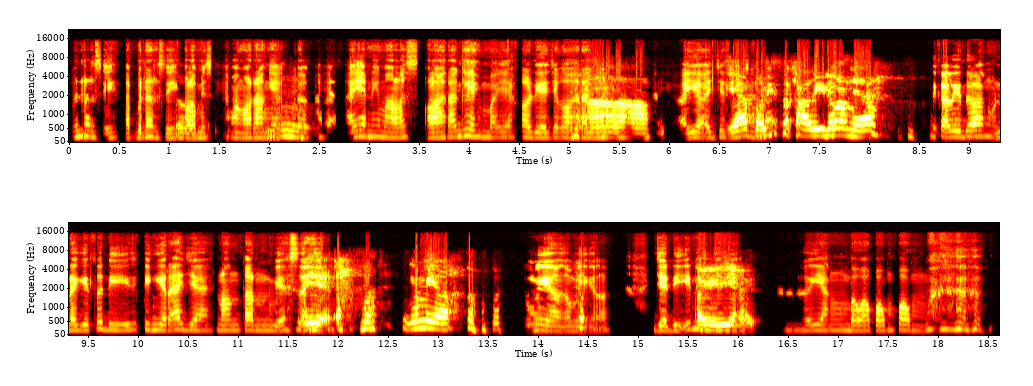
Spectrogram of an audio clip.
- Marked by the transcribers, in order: distorted speech; other background noise; laughing while speaking: "ya"; chuckle; unintelligible speech; static; laughing while speaking: "biasanya"; laugh; chuckle; unintelligible speech; chuckle
- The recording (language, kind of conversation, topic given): Indonesian, unstructured, Apa yang membuat hobi jadi lebih seru kalau dilakukan bersama teman?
